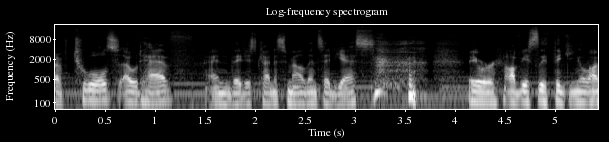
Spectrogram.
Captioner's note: laughter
